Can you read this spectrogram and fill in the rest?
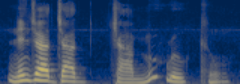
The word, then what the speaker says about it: Jajamaru-kun: Now, as for the NES game, like Ninja Jajamaru-kun, I mean, it's like I No, Gables, you gotta say it like I said it. – what? – Once let me pull it back up here so I can read it properly. Ninja Jajamaru-kun. That's the proper way to pronounce it.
